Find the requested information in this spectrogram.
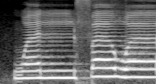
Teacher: Selanjutnya alif lamnya dinamakan dengan alif lam qomariyah, sebab alif lam menghadapi huruf qomariyah yaitu fa. Cara bacanya lam dibaca idhar atau jelas.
